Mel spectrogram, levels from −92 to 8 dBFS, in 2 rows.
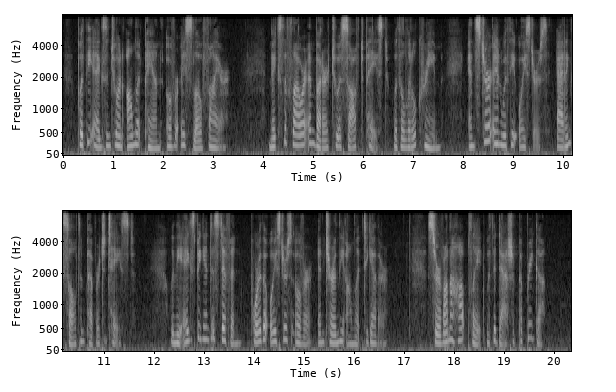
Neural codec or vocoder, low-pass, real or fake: none; 7.2 kHz; real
